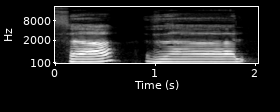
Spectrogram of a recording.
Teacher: دونوں کی ادائیگی کے وقت آپ نے سیٹی کی آواز نہیں لگانی، سیٹی کی آواز نہیں آنی چاہیے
